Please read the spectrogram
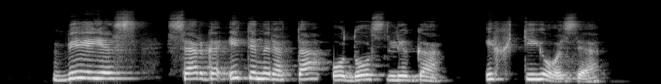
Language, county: Lithuanian, Tauragė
